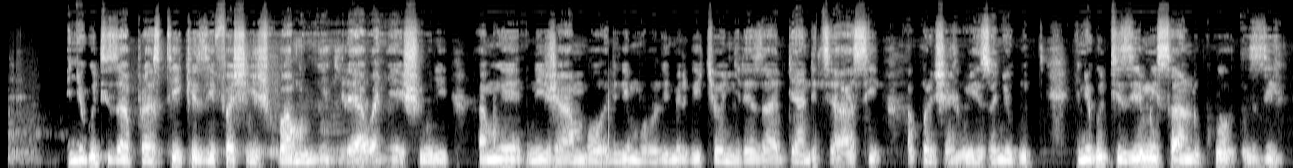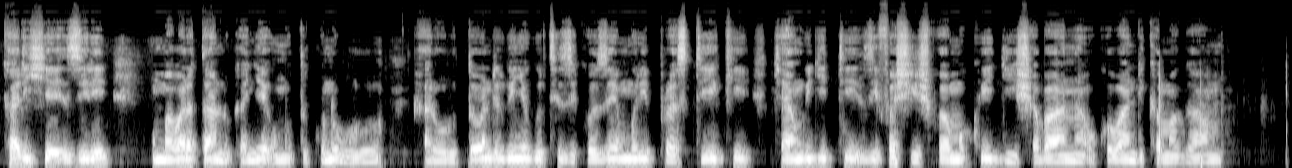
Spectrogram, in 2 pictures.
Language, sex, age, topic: Kinyarwanda, male, 18-24, education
